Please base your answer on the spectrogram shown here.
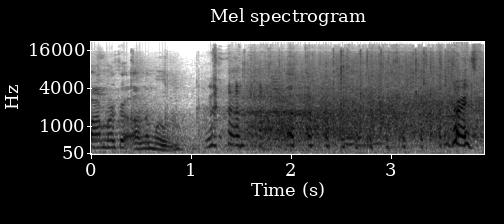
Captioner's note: laughter and applause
